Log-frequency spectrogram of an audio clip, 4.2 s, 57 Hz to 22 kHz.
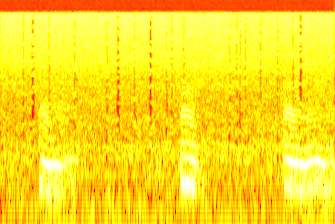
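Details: Choppi, a 10-year-old female Chihuahua, sleeps comfortably while giving small snores: three soft, low, humming snorts about every one and a half seconds in a quiet indoor room.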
